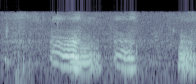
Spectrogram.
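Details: Six-day-old puppies from the litter of a mother dog named Iska, indoors: two drawn-out, wavering whimpers, the first longer and rising then falling, the second shorter, followed by the start of a third whine.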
